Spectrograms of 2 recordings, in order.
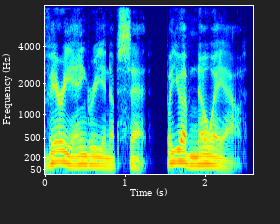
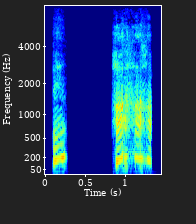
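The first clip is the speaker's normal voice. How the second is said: laughing; 9 semitones higher, 4 dB quieter than usual. A narrator's reading. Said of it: "Chen Xiao laughed".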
